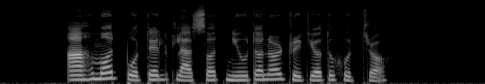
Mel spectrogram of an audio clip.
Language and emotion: Assamese, neutral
